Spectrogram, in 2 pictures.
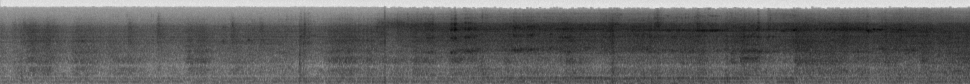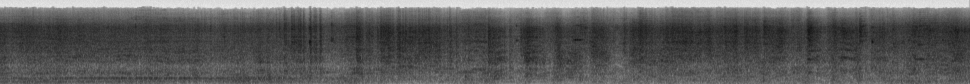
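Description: Diesel locomotive hauling a freight train past at slow speed, its engine running with a steady hum that is loudest through the first two-thirds. From about two-thirds of the way through, the loaded hopper wagons' wheels clack rhythmically over the rail joints.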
